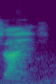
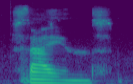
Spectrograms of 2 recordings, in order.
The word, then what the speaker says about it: Sainz: Is it Sainz? Carlos Sainz? – I don't know. Ooh, Wikipedia has a Spanish pronunciation. Hold, please. – Carlos Sainz. Vázquez de Castro. – Did you hear that? – Science.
